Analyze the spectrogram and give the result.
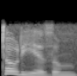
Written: toadyism

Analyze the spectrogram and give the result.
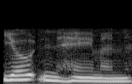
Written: Jotunheimen

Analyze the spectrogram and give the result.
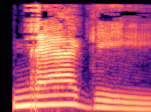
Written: naggy

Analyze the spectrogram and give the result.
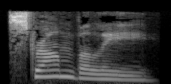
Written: Stromboli

